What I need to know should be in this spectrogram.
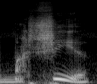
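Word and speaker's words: משיח: O termo Messias, ou Machia, dependendo, né, da pronúncia mais, vamos dizer, ligada ao hebraico, né?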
